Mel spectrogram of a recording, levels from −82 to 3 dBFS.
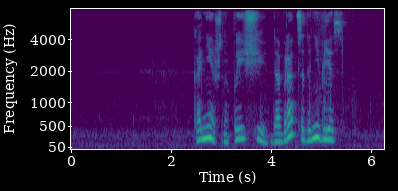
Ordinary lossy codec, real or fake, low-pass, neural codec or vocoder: none; real; none; none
